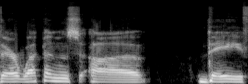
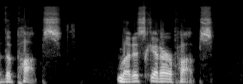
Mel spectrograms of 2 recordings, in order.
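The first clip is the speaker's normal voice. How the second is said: plain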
